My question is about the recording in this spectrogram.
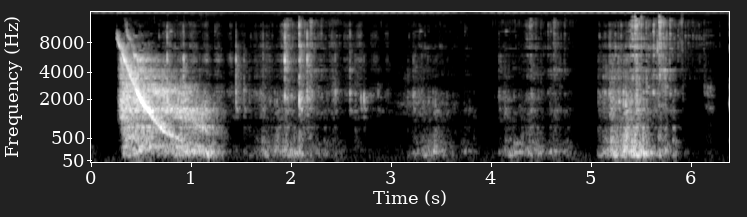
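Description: Cartoon soundtrack heard from a TV set: a loud, fast-falling whistle-like sound effect just after the start, then short phrases of music.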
